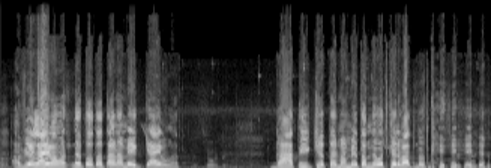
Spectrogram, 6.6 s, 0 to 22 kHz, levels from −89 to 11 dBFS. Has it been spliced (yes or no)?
no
